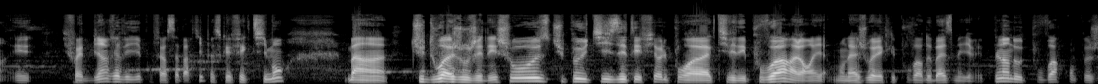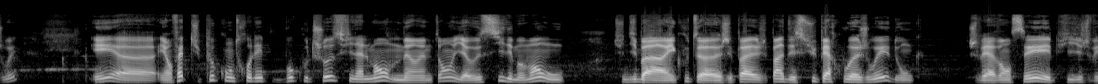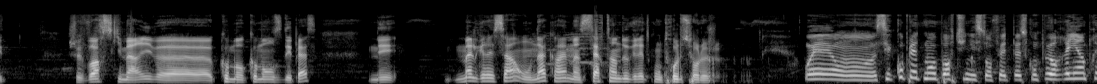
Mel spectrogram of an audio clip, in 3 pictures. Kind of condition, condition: setting, busy venue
